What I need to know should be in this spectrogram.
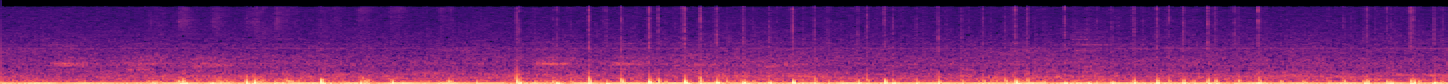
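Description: Fingers tap and flutter rapidly on a microphone close up.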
